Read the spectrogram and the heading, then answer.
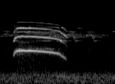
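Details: Northern goshawk chick at the nest at brunch time, 25 June 2018: one clear, half-second whistled whine with rich overtones that drifts slightly downward, over a low background rumble.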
